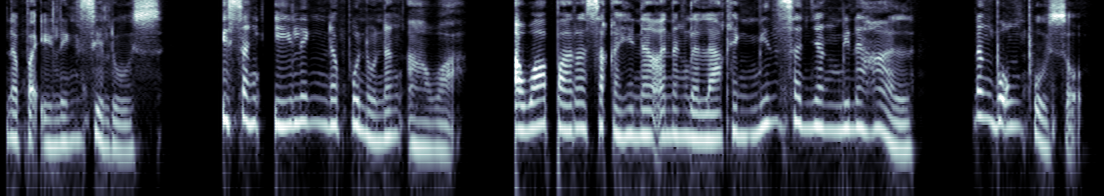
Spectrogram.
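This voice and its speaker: A woman narrating a dramatic audiobook story from a script in a deliberate, emotive storytelling manner. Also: medium pitch, very animated, a little mellow, dry recording, clean studio sound.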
